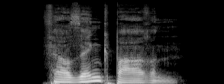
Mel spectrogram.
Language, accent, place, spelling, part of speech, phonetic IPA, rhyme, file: German, Germany, Berlin, versenkbaren, adjective, [fɛɐ̯ˈzɛŋkbaːʁən], -ɛŋkbaːʁən, De-versenkbaren.ogg
- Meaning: inflection of versenkbar: 1. strong genitive masculine/neuter singular 2. weak/mixed genitive/dative all-gender singular 3. strong/weak/mixed accusative masculine singular 4. strong dative plural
